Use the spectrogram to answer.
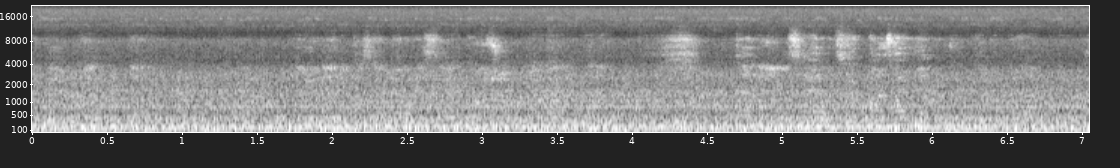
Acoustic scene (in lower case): bus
